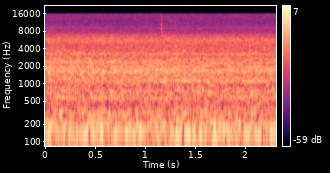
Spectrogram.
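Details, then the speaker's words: 2003 Lincoln Navigator 5.4L V8 (crank-no-start complaint) now starts and settles into a steady, even low idle with no hunting or misses, confirming the fault is the fuel pump relay in the junction box; replace junction box or bypass relay. "as you can see the vehicle did start but no problem so that just verifies hundred percent our problem it is the fuel pump relay"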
